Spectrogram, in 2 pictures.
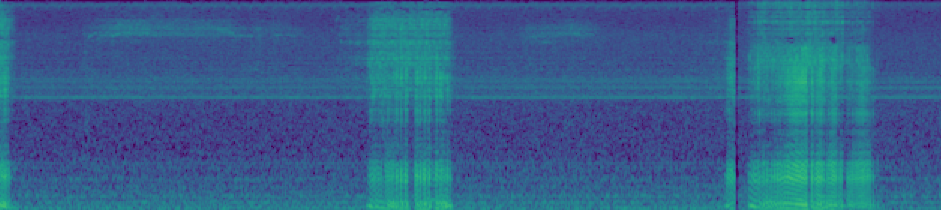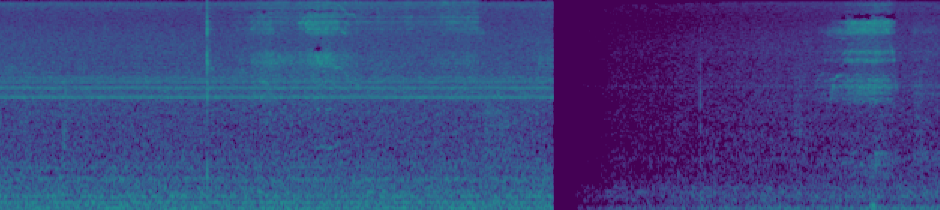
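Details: Two loud rattling snores over quiet breathing and room hiss from a sleeping Shih Tzu dog; ordinary sleep snoring.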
